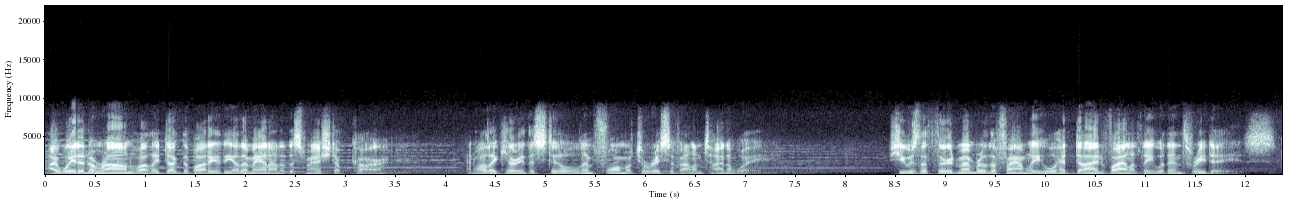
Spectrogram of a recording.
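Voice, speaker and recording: An American actor playing a hard-driven, grieving investigator in a 1950s radio drama, with terse, intense delivery. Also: male voice, on the low side, a little fast, fairly bright tone, lo-fi sound, close to an everyday voice. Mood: bitter, subdued. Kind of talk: 1950s radio detective acting with first-person narration. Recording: vintage radio drama with music behind.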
